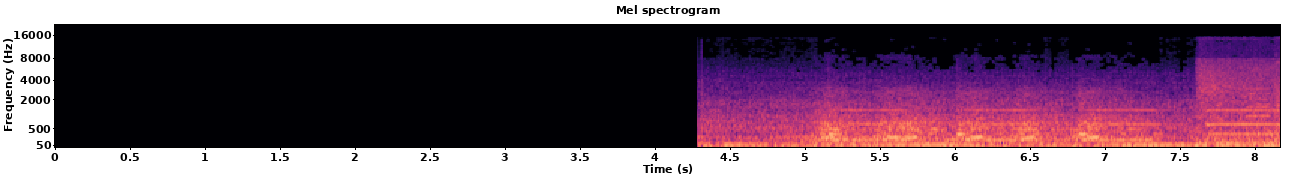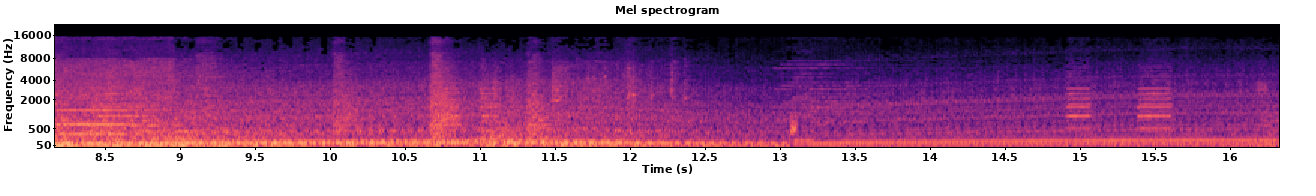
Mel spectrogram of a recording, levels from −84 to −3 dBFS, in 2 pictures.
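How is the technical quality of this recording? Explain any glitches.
Two brief glitches break the recording, both from damaged data in a compressed stream. At 8.95 s and again from 11.00 to 11.02 s, the sound gives way to a short chirp or blip. In each spot, part of the encoded stream was corrupted, so the decoder misread those frames, lost its sync and had to hunt for the next valid frame header before clean playback resumed.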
